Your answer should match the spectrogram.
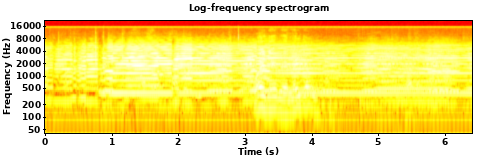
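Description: Harmonium playing sustained reed notes and chords, the tune moving in steps from one held tone to the next.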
